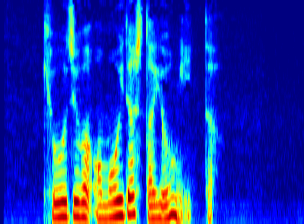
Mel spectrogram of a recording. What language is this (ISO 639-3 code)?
jpn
